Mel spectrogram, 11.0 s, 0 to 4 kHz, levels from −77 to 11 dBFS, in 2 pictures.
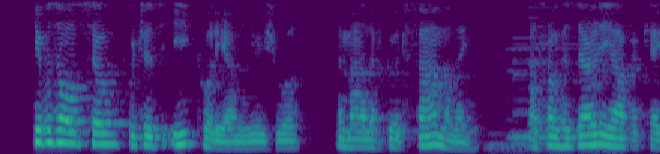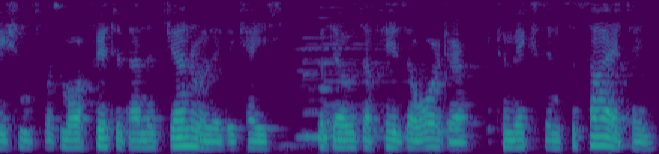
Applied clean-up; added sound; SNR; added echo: classical method WPE with log-MMSE.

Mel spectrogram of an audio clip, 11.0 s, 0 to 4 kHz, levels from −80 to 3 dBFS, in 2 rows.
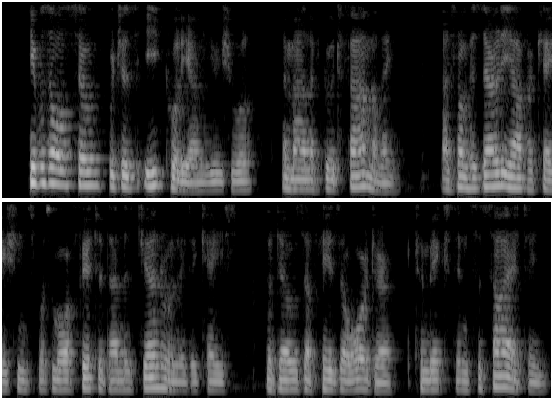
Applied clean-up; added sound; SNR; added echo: neural mask model DeepFilterNet 3.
